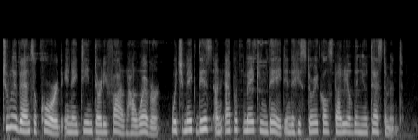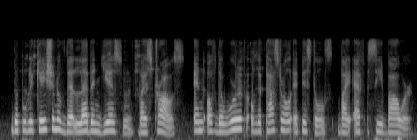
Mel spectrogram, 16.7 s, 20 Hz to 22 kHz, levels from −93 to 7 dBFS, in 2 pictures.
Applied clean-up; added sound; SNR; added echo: neural separator model SepFormer DNS4.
